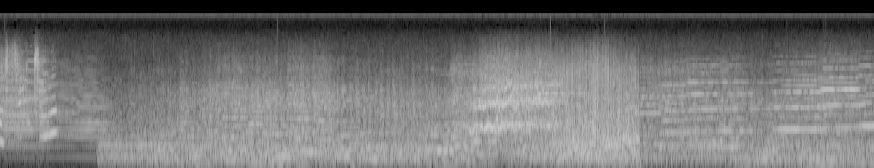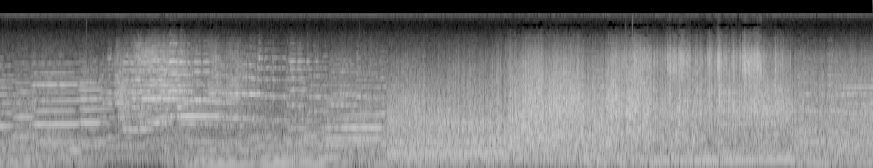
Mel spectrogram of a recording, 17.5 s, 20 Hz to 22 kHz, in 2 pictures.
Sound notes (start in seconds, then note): 1.3 suspenseful orchestral music; 5.0 tires screeching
